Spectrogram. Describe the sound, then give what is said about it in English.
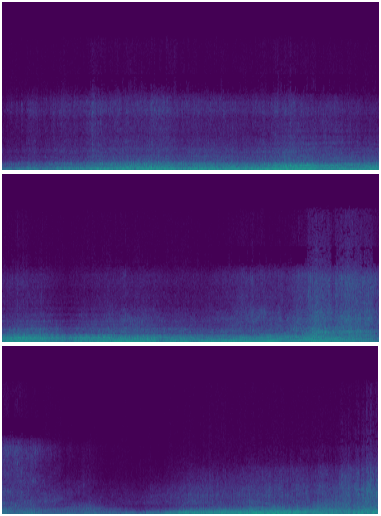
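Propeller engines of a bomber aircraft running before takeoff, a dense, steady low drone that sags in loudness for a few seconds near the end, then swells again. “Radiator's open. Throttle's locked. Throttle's locked. We're prepared to take off.”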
